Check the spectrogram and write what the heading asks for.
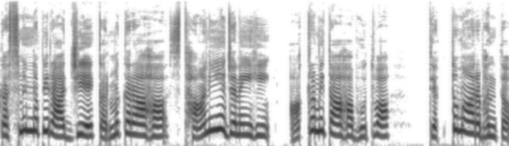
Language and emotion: Sanskrit, fearful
